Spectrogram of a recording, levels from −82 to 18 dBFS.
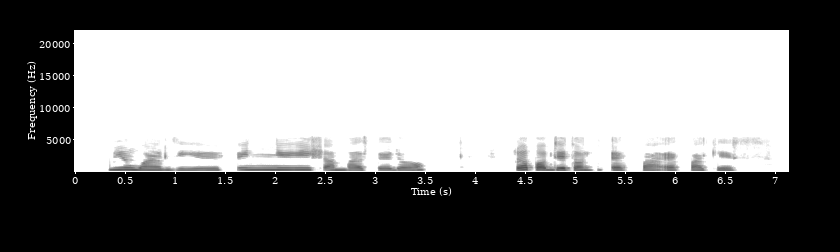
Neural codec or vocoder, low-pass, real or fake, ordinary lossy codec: none; 5.4 kHz; real; none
